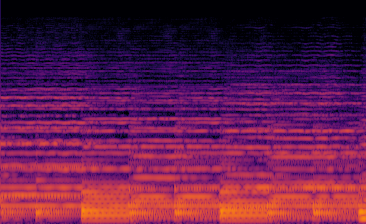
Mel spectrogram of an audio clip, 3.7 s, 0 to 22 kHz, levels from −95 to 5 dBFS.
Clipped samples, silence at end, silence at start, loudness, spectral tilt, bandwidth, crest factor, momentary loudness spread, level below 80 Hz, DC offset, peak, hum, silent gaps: under 0.1%; 0 s; 0 s; -29 LUFS; -7.5 dB/octave; 10.5 kHz; 14 dB; 4 LU; -50 dBFS; under 0.1%; -14 dBFS; none; none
